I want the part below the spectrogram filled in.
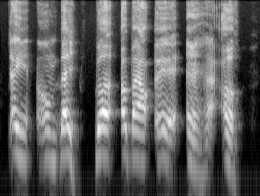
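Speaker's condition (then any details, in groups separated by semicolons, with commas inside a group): Cerebral palsy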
